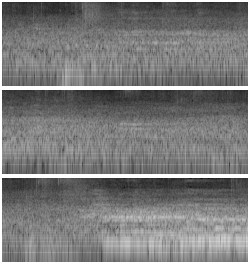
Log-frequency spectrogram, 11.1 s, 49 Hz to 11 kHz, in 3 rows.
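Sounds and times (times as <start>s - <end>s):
reverberant sports hall noise: 0.0s - 11.0s.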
